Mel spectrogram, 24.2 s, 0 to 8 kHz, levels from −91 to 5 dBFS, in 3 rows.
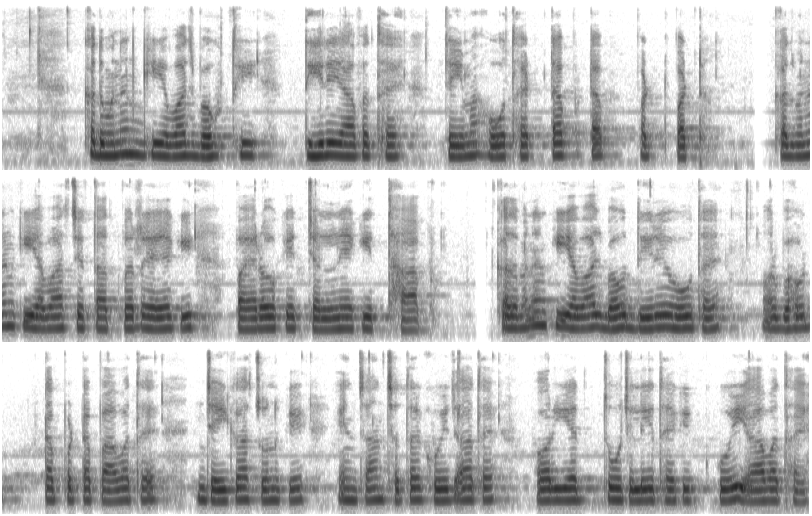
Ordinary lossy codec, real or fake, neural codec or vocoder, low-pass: none; real; none; 7.2 kHz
